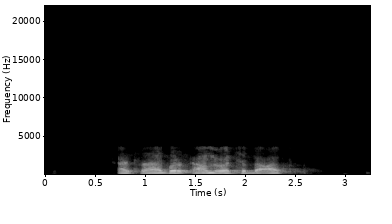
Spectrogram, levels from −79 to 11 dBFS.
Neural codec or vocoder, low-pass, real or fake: codec, 16 kHz, 4 kbps, FreqCodec, smaller model; 3.6 kHz; fake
